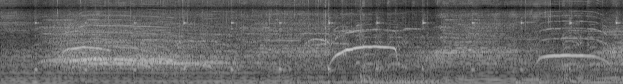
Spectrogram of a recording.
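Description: Loud live electronic dance music from a concert PA, with a steady deep bass line and long whooping calls rising over it three times: near the start, about halfway, and near the end.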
